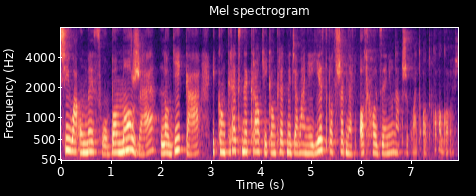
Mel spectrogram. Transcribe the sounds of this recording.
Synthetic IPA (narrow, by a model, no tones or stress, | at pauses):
ɕiwaʔumɘswubɔmɔʐɛlɔɡʲikaikɔŋkɾɛt̪nɛkɾɔkʲiːkɔŋkɾɛt̪nɛd͡ʑawaɲɛjɛst̪pɔtʂɛbnɛvɔt̪xɔd̪zɛɲunapʂɘkwa̰t̪ɔ̰t̪kɔɡɔ̰ɕ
